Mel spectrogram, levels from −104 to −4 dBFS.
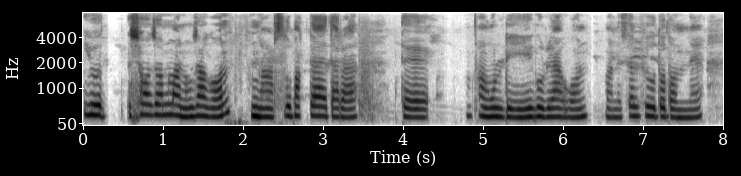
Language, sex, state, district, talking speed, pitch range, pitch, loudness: Chakma, female, Tripura, Dhalai, 120 wpm, 225-260 Hz, 240 Hz, -16 LUFS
